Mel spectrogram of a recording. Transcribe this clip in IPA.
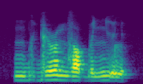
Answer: m b i ɡʲ ə˞ n z ɒ b ɛ ɲ i l

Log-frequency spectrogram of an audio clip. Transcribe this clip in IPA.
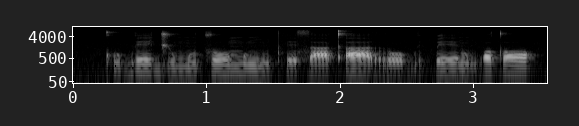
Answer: kʼ u˨ b eː˦ d͡ʒ u˨ m ũ˨ t͡s oː˦ m u˦ ŋ ĩ˨ pʰ e˨ s aː˨ kʼ aː˦˨ r oː˨ b e˨ k͡p eː˦ ɾ ũ˨ b ɔ˦ t ɔ˦

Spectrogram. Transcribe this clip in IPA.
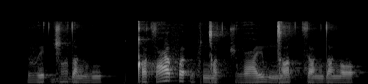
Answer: v e˩˧˩ t d͡ʒ æ̤˥ dˤ e˩ ŋ v u˩ | ǃ ɒ˩˧˩ t͡s ʕ ɐ˥ f ɐ˥ ʔ o̤˩ f ŋ͡ǀ ɒ˩ t t͡ʃ o̤˩ ʕ e˩˧˩ m ŋ͡ǀ æ˩˧˩ tˤ t͡s o˩ ŋ dˤ i˩ ŋ ɔ˩

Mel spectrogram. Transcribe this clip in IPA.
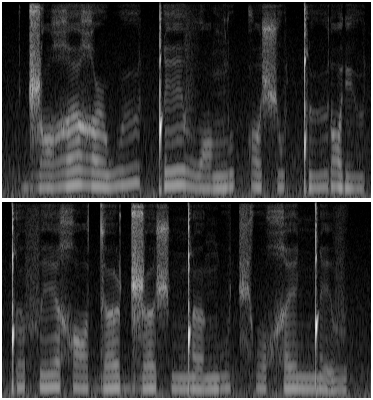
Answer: ɖ͡ʐ ɔ ʁ ə ʁ ə˞ w ʉ ǃ e v ɔ ŋ ɾ u k ɔ ʃ u ǃ ʉ ɾ ɔ ɾʲ ʉ ɡ͡ǃ œ f e χ ɔ d œ ɖ͡ʐ œ ʃ ŋ͡ǃ œ ŋ u t͡ɕʰ u χ e ŋ͡ǃ e v

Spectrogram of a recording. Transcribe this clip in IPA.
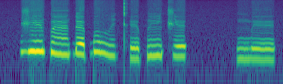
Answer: ʒ ẽː˦ p ɛ̃ː˧ ɗ ɛ˧ ɓ ʊ˦ β i˧ kʰ ɪː˨ p ĩː˦ t͡ʃ ɪ˦ | ŋ͡m ɪː˨

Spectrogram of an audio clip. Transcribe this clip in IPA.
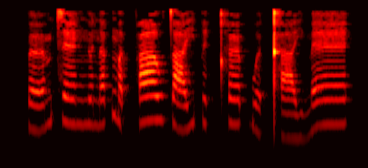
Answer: p œː˨˥ m t͡s ɛː˧ ŋ n̪ ɵ˧ n ɐ˥ k̚ m ɐ˨ k̚ f aː˥ w t̪ aː˨˥ j p ɪ˨˥ k̚ pʰ œː˧ p̚ w ɵ˨ t̚ kʰ aː˨ j m ɛː˥

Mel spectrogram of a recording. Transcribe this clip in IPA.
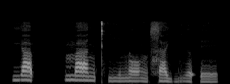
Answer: j a˥˨ p̚ | m aː˥˨ n kʰ iː˩˧ n ɔː˧˩ ŋ s a˧˩ j b i˧˩ ə̯ ʔ e˩

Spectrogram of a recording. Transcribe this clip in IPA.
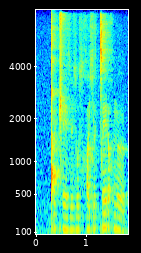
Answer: ǃ ø ǁ e z y z u s χ ə˞ ɕ ə˞ ǀ e ɾ y χ ŋ ɵ

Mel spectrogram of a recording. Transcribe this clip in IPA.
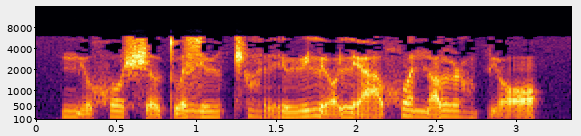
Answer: mʲ o̰ x o ʃ ə̰ tʷ ə̰ z y cʰ ə̤ r y lʲ ɔ̰ lʲ a̰ χʷ ɜ n ə̰ lˠ ɭ ɔ̤ pʲ ɔ̰

